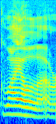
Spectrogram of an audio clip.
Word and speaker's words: Wyola: We'd coasted back roads, looped Lake Wyola rhymes with cola, which I'd chant as we rolled for lack of much to think about.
